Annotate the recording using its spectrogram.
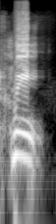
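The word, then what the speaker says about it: Huy: Hui. Hui. Hui. Are you trying to get Hui. that? Hui. You trying to get the pronunciation? HWEE would be the pronunciation like that there.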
